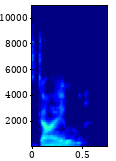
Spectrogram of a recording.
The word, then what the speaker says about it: Dime: My name is Dime, pronounced like the coin, but my full name is Diamond No.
